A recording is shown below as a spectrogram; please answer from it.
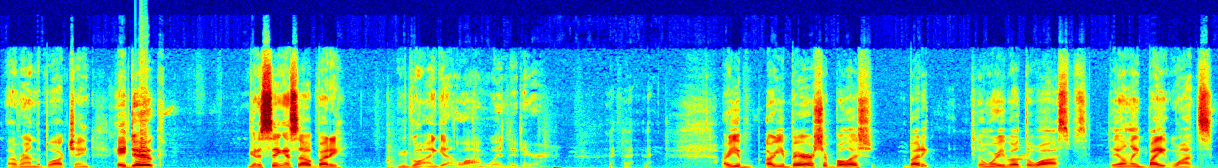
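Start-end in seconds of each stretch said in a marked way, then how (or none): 1.1-3.4 loud, high call across the room; cheerful shout to his son. Real, not acted. 7.2-12.1 higher, playful voice for his son; upbeat dad voice, higher and louder. Real, not acted. Chatting to son beside him.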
